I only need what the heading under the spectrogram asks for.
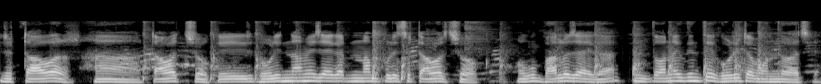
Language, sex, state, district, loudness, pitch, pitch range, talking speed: Bengali, male, Jharkhand, Jamtara, -14 LUFS, 135 Hz, 125-145 Hz, 175 wpm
